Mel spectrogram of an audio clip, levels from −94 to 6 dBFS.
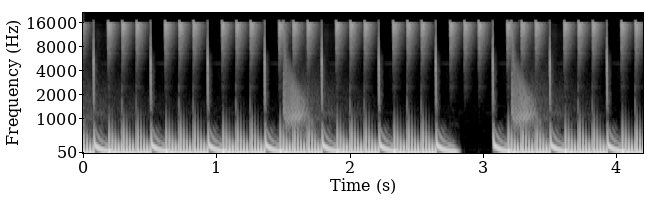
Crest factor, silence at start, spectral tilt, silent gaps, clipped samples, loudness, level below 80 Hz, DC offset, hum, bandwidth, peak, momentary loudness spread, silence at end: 12 dB; 0 s; -7 dB/octave; none; under 0.1%; -16 LUFS; -16 dBFS; 2%; none; 17.5 kHz; 0 dBFS; 1 LU; 0 s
